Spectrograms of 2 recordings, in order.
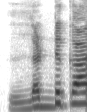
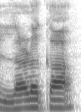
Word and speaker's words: लड़का: इसमें ड के नीचे निंदी बिंदी लगाई, ड लड्डका नहीं बल्कि लड़का। शब्दों को एकदम हल्के से उच्चारण होता है लड़का।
